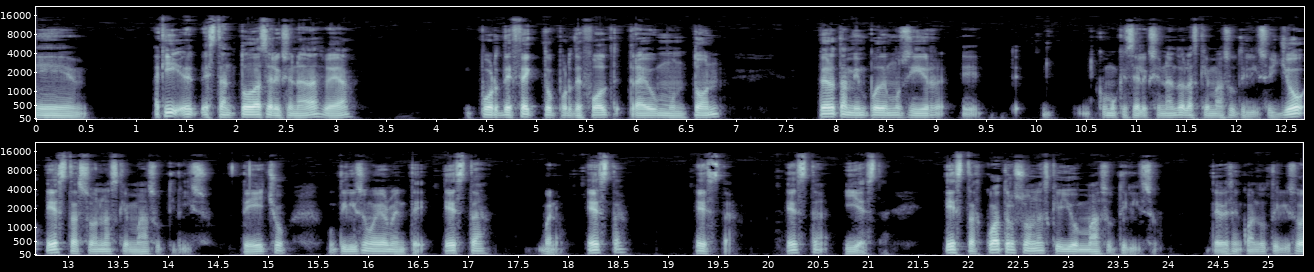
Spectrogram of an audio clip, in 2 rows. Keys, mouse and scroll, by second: 2.7-5.6 drag, 8.4 click, 10.4 click, 17.0 click, 18.4 click, 19.6 click, 20.4 click, 21.2 click, 25.2 click.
